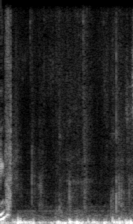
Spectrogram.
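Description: Low, irregular thumps and rumble of a handheld camera on a tripod selfie stick being carried while the person walks: handling noise and footsteps.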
